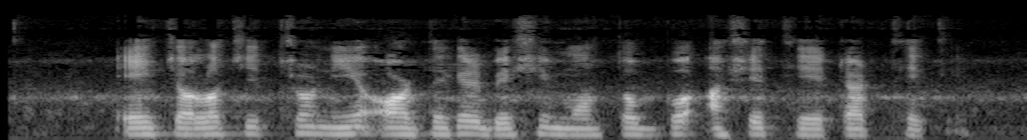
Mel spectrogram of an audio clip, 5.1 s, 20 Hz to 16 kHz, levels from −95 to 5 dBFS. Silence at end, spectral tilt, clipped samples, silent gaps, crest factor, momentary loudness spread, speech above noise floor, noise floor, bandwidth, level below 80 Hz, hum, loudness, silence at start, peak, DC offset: 0.5 s; -6 dB/octave; under 0.1%; none; 20 dB; 15 LU; 26 dB; -50 dBFS; 10.5 kHz; -62 dBFS; none; -24 LUFS; 0.35 s; -4 dBFS; under 0.1%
